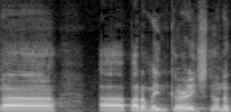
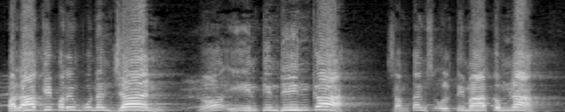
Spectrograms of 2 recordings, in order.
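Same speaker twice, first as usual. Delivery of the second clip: preaching at full force; 5 semitones higher, 8 dB louder than usual. Acted. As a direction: plead for respect for the pastor. Preacher exhorts about man of God.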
